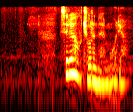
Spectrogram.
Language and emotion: Russian, sad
